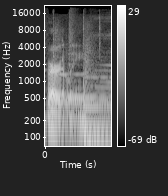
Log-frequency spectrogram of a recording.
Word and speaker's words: Burley: Greg and Stacy spoke about the Burly family who went to Disney with Bert's Big Adventure. It's pronounced Burley.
